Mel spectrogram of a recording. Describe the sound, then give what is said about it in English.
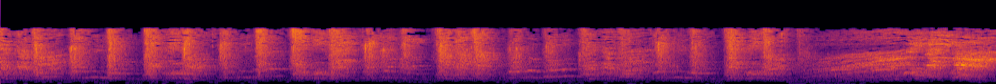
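A team of kids cheer loudly together in a cheering contest, shouting in rhythmic bursts like a chanted team cheer, ending in a sustained, rising roar of voices. “We're going to see who does the better job cheering. So get out your best cheer.”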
